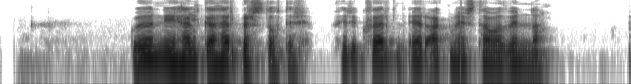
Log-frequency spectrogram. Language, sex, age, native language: Icelandic, female, 50-59, Icelandic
